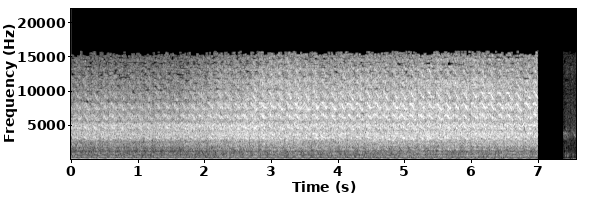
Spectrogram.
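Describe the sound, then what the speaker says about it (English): 1988 Mazda RX7 FC3S rotary engine with a big turbo cranking over and over, a loud, fast, rhythmic starter pulse held for about seven seconds before it cuts to silence, then a short burst returns. "So give her some crankings."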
